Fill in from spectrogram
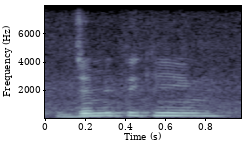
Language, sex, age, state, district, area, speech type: Odia, male, 45-60, Odisha, Nabarangpur, rural, spontaneous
